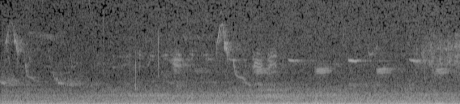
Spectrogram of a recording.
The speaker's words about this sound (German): Im Hintergrund hört man rufende Amseln, wippende Kohlmeisen, trommelnde Spechte.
